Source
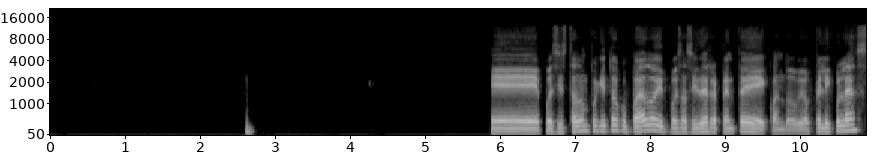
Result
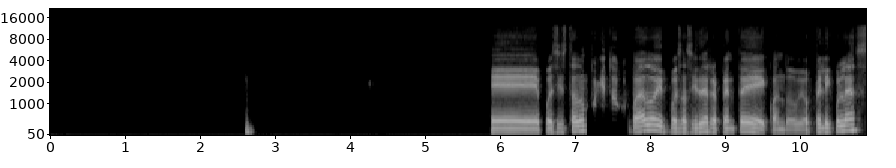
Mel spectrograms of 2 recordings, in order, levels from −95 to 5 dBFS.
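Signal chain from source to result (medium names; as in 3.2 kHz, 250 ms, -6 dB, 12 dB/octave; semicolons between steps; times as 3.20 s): level held to a coarse grid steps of 10 dB; 7.14–7.71 s: rippled Chebyshev high-pass 930 Hz, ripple 3 dB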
